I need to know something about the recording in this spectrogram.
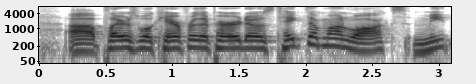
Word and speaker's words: Peridot: I've looked up say it's pronounced Peridot, which I just think sounds awful.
